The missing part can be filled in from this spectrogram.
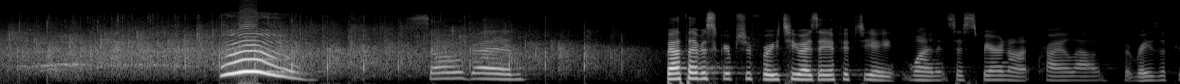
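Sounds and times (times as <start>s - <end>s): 
crowd clapping: 0.0s - 6.9s
speech: 4.3s - 5.4s, 6.7s - 11.7s.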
